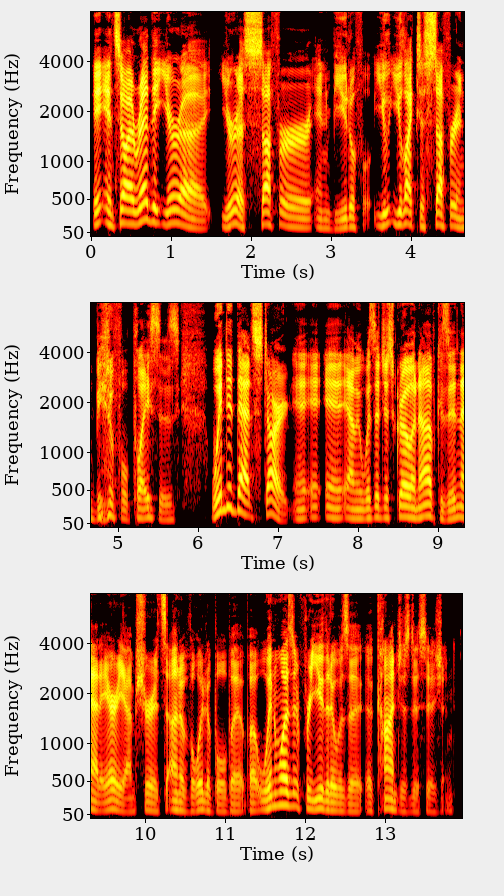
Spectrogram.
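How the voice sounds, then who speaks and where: A man's voice: mid-range voice, lively intonation, fairly quick, fairly bright tone, dry recording, studio quality. A man hosting a podcast, asking casual interview questions and repeating words as he goes. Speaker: podcast host.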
